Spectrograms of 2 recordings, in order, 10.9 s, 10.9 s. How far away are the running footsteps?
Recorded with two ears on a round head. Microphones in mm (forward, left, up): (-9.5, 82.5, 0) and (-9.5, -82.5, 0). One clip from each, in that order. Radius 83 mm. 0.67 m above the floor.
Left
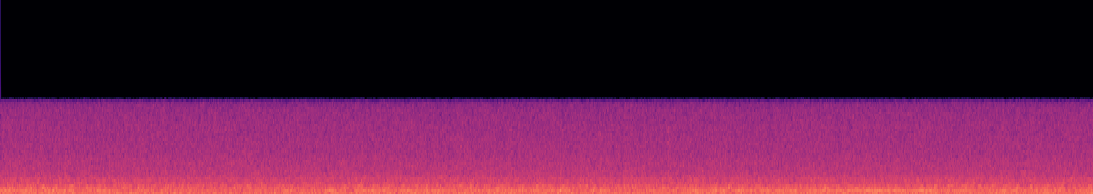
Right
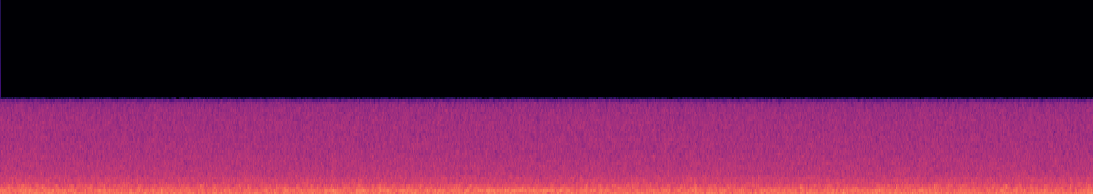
I don't hear running footsteps.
